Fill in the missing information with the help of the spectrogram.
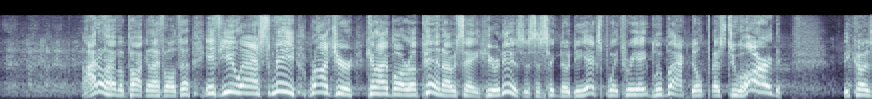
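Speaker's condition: No condition

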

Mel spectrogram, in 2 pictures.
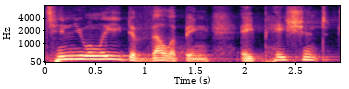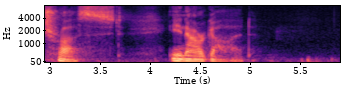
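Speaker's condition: No condition

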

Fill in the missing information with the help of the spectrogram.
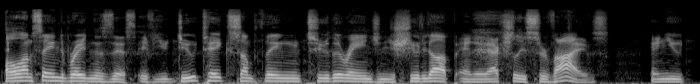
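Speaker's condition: Cleft palate; kept home from school while healing

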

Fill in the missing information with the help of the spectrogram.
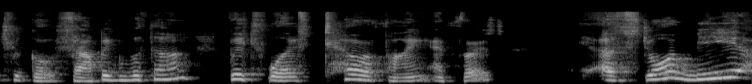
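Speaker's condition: Hemorrhagic stroke; trouble putting thoughts into language, brain works faster than tongue, hard getting words out quickly

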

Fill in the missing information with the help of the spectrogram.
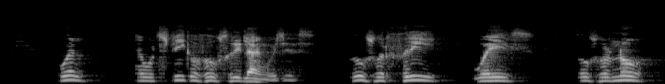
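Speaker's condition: No condition

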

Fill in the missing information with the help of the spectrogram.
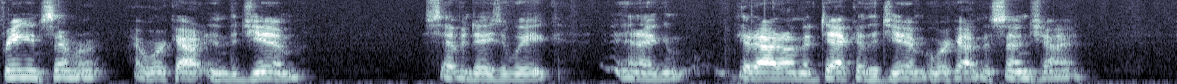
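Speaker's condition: Parkinson's disease; voice shakes, body shakes

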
